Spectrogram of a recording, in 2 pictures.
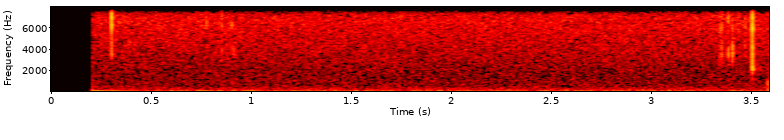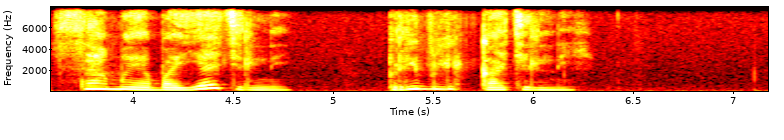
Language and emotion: Russian, positive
